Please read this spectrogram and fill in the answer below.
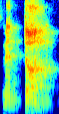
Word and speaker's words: mentón: With an accent on the O, right? Just otherwise it would be mentón, whereas it's mentón because the accent shows us the stress goes on the last syllable.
